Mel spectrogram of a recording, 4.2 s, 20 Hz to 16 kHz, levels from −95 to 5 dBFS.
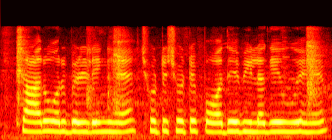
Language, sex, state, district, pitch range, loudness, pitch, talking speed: Hindi, female, Chandigarh, Chandigarh, 245-260 Hz, -13 LUFS, 250 Hz, 160 wpm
